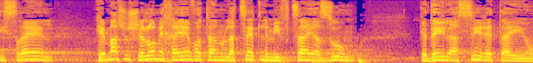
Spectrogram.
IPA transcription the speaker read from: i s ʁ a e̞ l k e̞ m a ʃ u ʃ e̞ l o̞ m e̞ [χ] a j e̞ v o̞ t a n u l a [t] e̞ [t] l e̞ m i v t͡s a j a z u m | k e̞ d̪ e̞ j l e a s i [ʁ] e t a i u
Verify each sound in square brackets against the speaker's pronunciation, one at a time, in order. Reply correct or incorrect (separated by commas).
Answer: correct, incorrect, correct, correct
